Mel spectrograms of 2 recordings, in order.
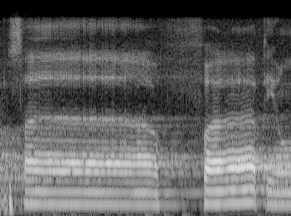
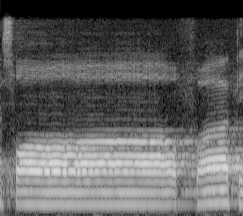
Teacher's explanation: صاد پہ بڑا مد ہے، چار الف کی مقدار کھینچتے ہیں،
